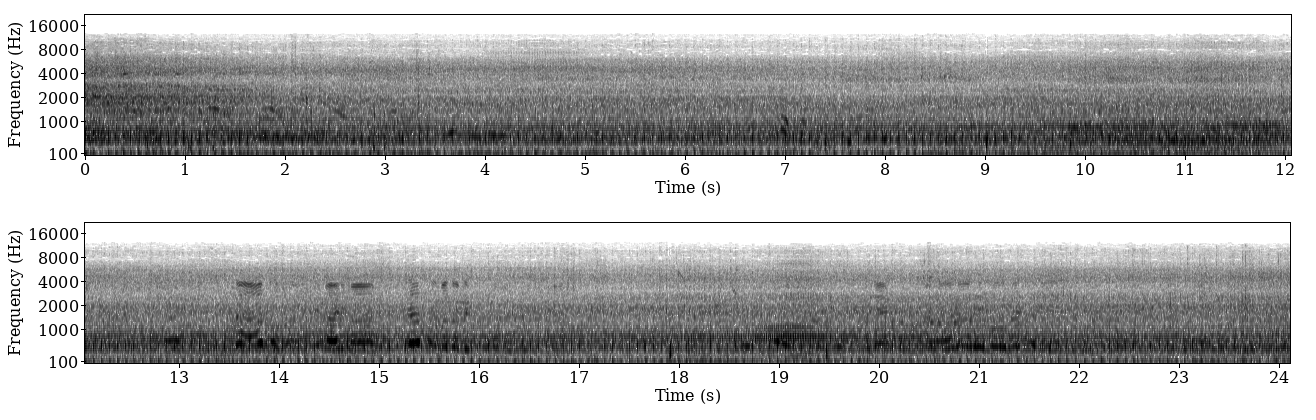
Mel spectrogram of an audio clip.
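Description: Distant dirt bike engines buzz across the track.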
